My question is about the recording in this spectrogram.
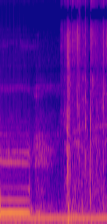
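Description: A woman's brief closed-mouth "hmm" held on one steady pitch, ending about half a second in, followed by a faint click and light rustling of a paper sticker book being handled.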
